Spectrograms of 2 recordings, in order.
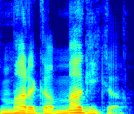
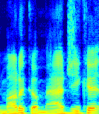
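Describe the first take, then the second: First: The name is said with Japanese-style sounds. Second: The name is said with English-style sounds. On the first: The speaker calls it right. "It's Madoka Magica" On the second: The speaker calls it wrong. "they said Madoka Magica in the video"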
